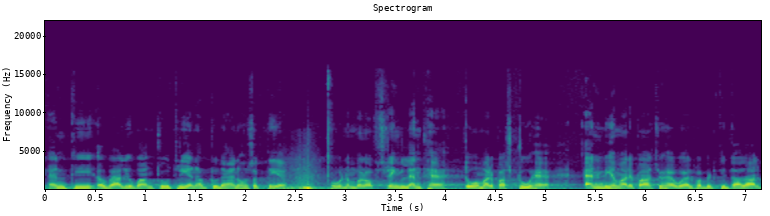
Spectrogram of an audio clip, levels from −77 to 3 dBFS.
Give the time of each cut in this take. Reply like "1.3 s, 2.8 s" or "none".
2.6 s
